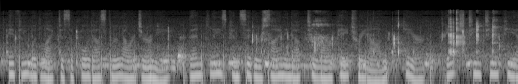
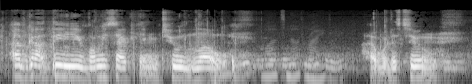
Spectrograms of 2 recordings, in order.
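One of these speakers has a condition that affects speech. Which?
The second: cerebral palsy; affects limbs.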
